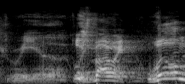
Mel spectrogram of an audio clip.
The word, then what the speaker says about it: Ryuk: It's like, hey, you mispronounced my name. It's Ryuk. It's actually pronounced Ryuk.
